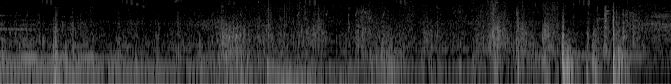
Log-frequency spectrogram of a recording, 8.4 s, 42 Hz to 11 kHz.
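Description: Horse hooves in Red Dead Redemption 2, quiet clip-clopping steps in an irregular walking rhythm, with an occasional snort and faint background ambience.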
